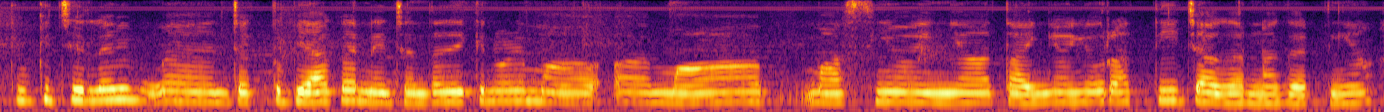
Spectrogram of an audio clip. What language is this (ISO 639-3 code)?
doi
